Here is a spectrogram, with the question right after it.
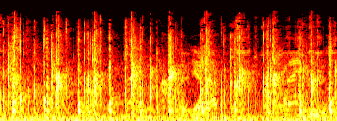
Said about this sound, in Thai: เสียงปรบมือจากหญิงชายเชื้อสายไทยผู้สวมใส่เครื่องแบบทหารของกองทัพสหรัฐเป็นอีกเสียงหนึ่งนะคะที่เข้าร่วมการแสดงออกเชิงสัญลักษณ์ที่แพร่หลายไปทั่วโลกเพื่อร่วมให้กำลังใจแพทย์พยาบาลและเจ้าหน้าที่สาธารณสุขในประเทศไทย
